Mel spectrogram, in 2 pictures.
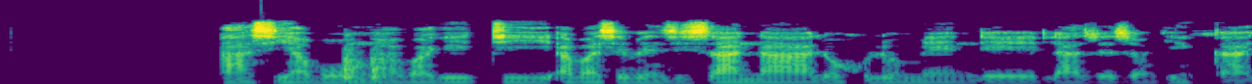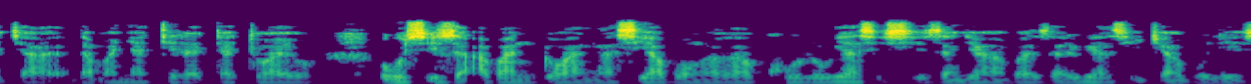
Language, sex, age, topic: North Ndebele, male, 18-24, health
